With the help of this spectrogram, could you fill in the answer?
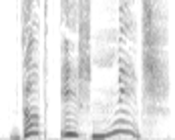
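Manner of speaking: high, slow and drawn out; frantic insistence. A narrator's reading. Ant insisting while standing on his head, frantic. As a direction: stretch each word in a high cry.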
